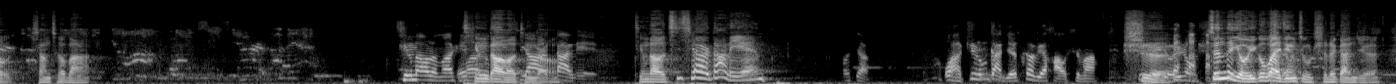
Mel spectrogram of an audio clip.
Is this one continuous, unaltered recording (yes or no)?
yes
